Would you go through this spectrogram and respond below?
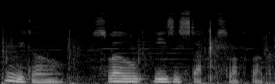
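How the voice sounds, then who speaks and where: A man playing a gentle, protective caretaker in a roleplay comfort audio, speaking in a soft, reassuring, tender way. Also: medium pitch, a little slow, lightly acted. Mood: tender, soothing. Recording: music and party chatter behind.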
